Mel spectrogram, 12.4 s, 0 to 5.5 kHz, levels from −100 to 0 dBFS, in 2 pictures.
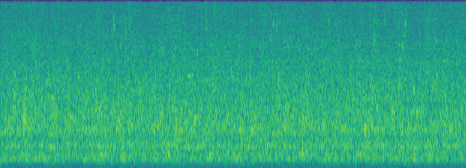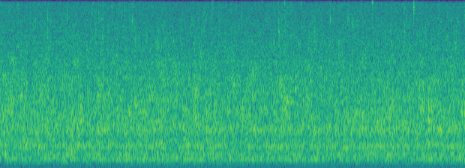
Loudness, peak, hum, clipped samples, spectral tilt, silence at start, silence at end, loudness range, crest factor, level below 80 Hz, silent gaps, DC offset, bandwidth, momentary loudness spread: -20 LUFS; -6 dBFS; none; under 0.1%; -5 dB/octave; 0 s; 0 s; 0 LU; 14 dB; -54 dBFS; none; 0.1%; 5.4 kHz; 1 LU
